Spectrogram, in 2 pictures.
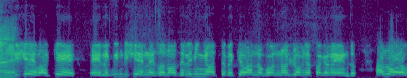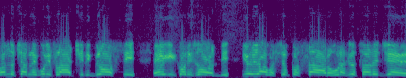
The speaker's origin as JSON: {"language": "Italian", "town": "Catania", "region": "Sicily", "country": "Italy", "said": "Sono di Catania."}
